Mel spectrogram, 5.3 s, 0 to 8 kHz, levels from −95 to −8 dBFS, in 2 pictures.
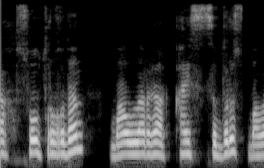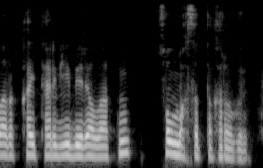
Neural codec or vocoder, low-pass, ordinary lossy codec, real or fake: codec, 16 kHz, 8 kbps, FreqCodec, larger model; 7.2 kHz; none; fake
